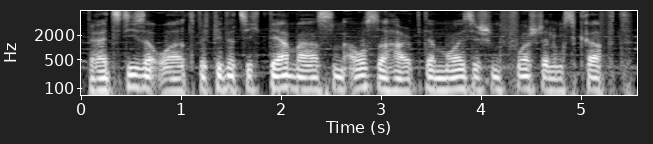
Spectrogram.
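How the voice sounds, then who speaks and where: A man reading scripted literary narration for a dystopian radio play in a measured, grave storytelling manner. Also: sits low, little pitch movement, darkish tone. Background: prominent music behind the voice.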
